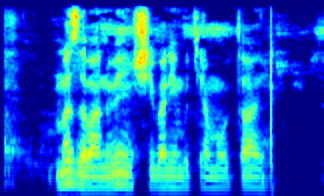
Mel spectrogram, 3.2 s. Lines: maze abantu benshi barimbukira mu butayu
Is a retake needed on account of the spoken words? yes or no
no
